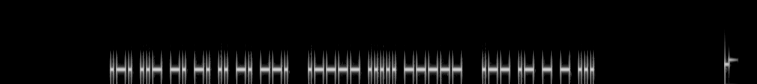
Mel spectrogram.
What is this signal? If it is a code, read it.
Morse code, heard as a keyed tone, about 40 wpm, 700 Hz. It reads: RUNNING 150 WATTS
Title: Common QSO Phrases 40wpm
